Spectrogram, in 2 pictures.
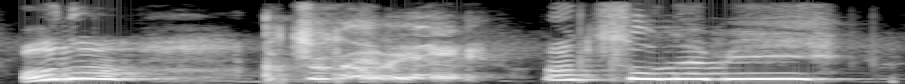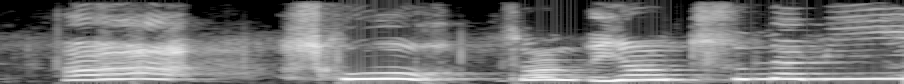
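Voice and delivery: high-pitched panicked shrieking; mock panic. Gamer warning of a tsunami, mock panic. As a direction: cry out for help in hammed-up terror.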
